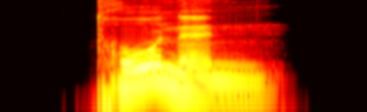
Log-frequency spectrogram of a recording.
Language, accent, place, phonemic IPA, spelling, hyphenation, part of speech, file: German, Germany, Berlin, /ˈtʁoːnən/, Thronen, Thro‧nen, noun, De-Thronen.ogg
- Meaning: 1. gerund of thronen 2. dative plural of Thron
